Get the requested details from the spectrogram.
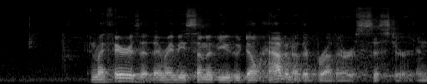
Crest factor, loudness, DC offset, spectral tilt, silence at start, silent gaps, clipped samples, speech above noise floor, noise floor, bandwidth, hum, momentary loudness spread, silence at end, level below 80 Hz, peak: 22 dB; -30 LUFS; under 0.1%; -4 dB/octave; 0.3 s; none; under 0.1%; 28 dB; -58 dBFS; 15.5 kHz; none; 11 LU; 0 s; -80 dBFS; -8 dBFS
